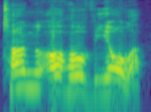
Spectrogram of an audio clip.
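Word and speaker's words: Tua Tagovailoa: 7-nothing Clemson early on that's tongue oh ho viola its how that should be pronounced and if I'm wrong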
